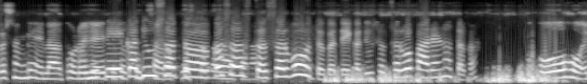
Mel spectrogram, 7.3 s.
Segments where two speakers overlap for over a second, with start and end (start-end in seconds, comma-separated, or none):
1.1-3.2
